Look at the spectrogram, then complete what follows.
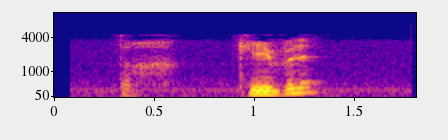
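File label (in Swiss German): "kewwel", Alsace Haut Rhin; vin; cuveau en bois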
